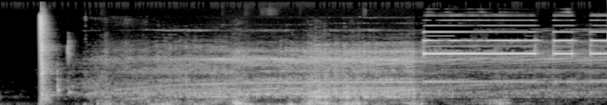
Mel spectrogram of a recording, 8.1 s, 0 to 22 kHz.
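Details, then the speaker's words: IBM 5150 PC during refurbishment, powered on with the hard drive and controller card fitted and no keyboard: the drive spins up, then a long beep and short beeps; POST errors 2055, 2011 (possibly bad memory) and 301 (keyboard). "still don't have a keyboard plugged in not sure if it's supposed to sound like that but 2055 2011 301 I think 301's the keyboard error"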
